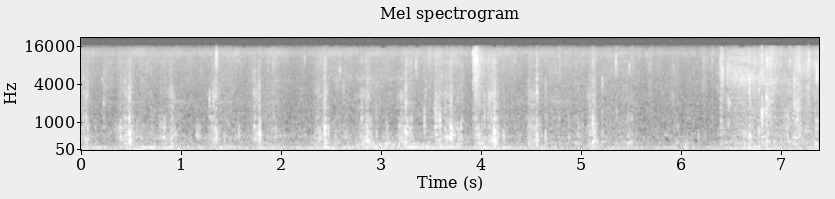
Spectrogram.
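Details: Sheep eating food, making quick crisp crunching bites about twice a second, irregular in rhythm, with a low steady hum and a brief rustling hiss near the end.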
